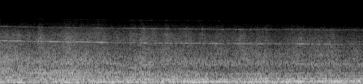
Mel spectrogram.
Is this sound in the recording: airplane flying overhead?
yes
